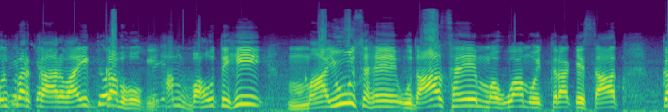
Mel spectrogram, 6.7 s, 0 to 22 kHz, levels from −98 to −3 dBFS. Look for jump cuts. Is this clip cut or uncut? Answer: cut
